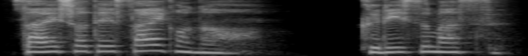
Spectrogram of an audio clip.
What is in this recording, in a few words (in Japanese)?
タイトルコール, ASMR; noBGM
